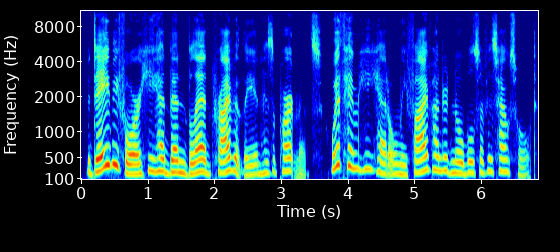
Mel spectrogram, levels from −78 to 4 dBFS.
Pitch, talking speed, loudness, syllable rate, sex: 220 Hz, 190 wpm, -19 LUFS, 5.2 syllables/s, female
